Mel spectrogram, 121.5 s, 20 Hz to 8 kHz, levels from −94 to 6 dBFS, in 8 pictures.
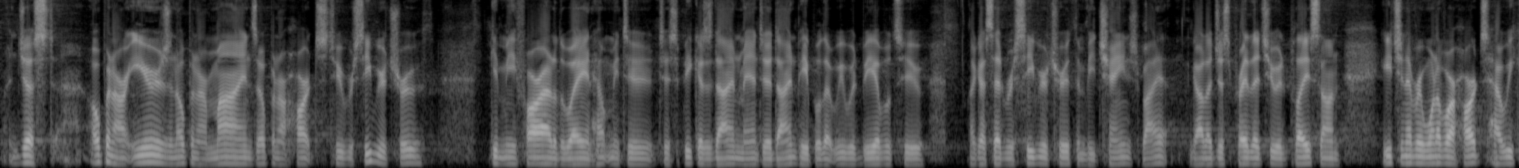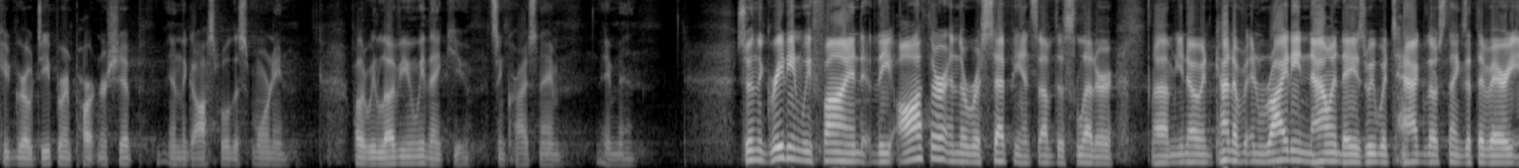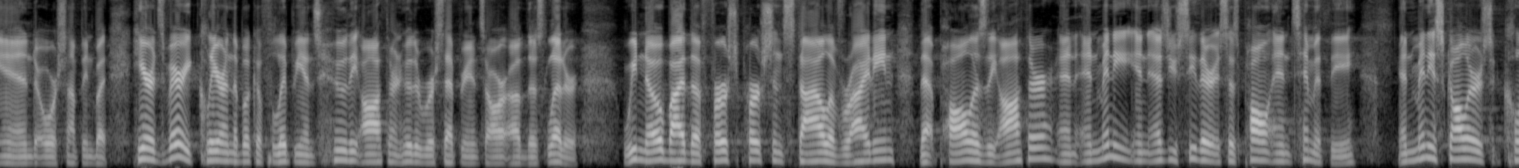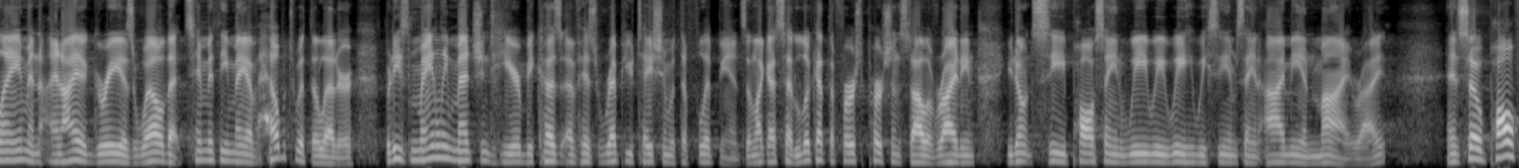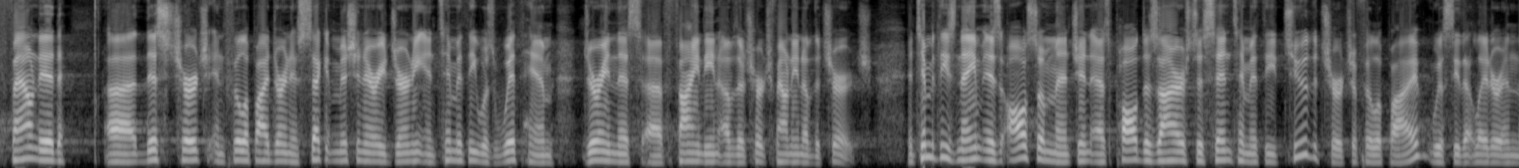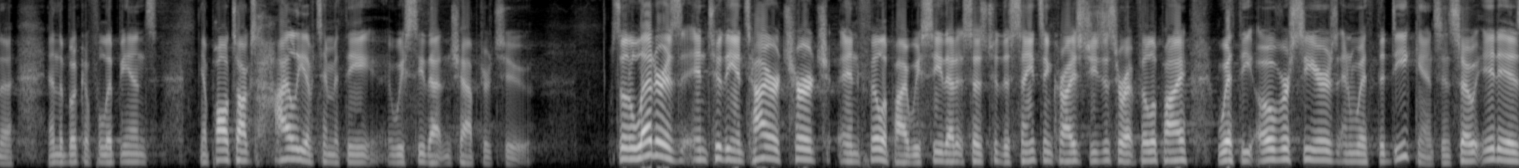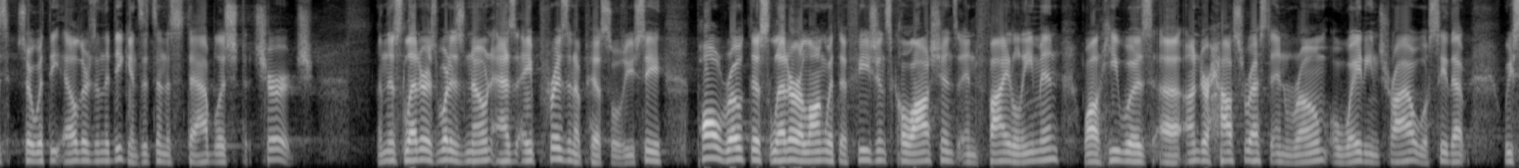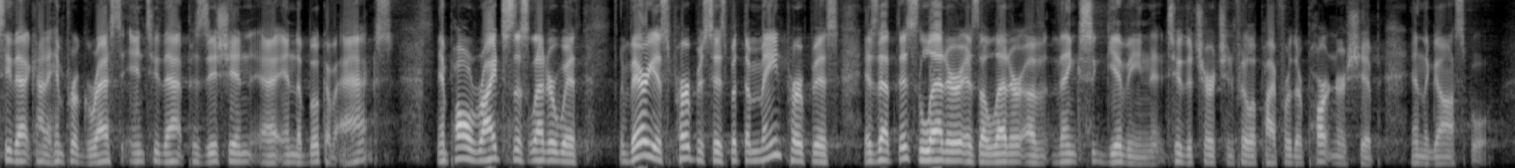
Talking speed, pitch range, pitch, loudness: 215 wpm, 125-160 Hz, 145 Hz, -23 LUFS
